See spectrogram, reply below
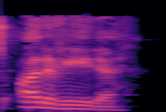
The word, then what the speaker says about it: AudioVita: Am I pronouncing that correctly? – Not quite. It's AudioVita. – AudioVita. – Easier than what you said. Yes. One less syllable anyway.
